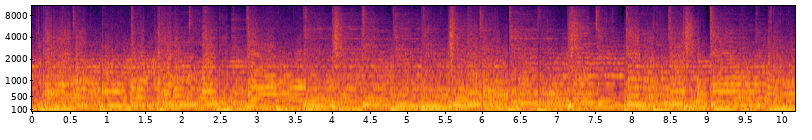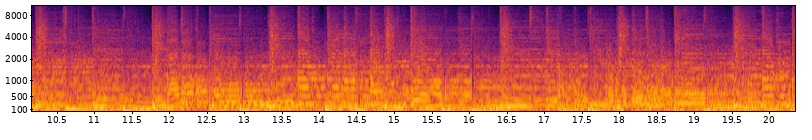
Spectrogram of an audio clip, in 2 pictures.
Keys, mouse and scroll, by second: 0.2 shift+click, 0.5 shift+click, 0.7 shift+click, 1.6 click, 2.5 ctrl+g, 3.4 click, 6.3 Down, 6.6 Down, 9.0 click, 11.2 ctrl+shift+g, 12.4 click, 13.4 ctrl+shift+g, 14.0 click, 14.4 ctrl+shift+g, 15.1 click, 15.6 ctrl+shift+g, 16.3 click, 16.8 ctrl+shift+g, 17.6 click, 18.1 ctrl+shift+g, 18.8-20.3 drag.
